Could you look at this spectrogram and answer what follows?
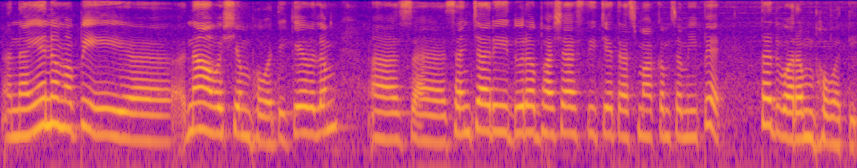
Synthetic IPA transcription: nɐjɐnɐmɐpi | naʋɐʃjɐmbʱɐʋɐt̪ikeːʋɐlɐm | sɐɲt͡ʃaːɾiːd̪uːɾɐbʱaːʃaːst̪it͡ʃeːt̪ɐsmaːkɐmsɐmiːpeː | t̪ɐd̪ʋɐɾɐmbʱɐʋɐt̪i

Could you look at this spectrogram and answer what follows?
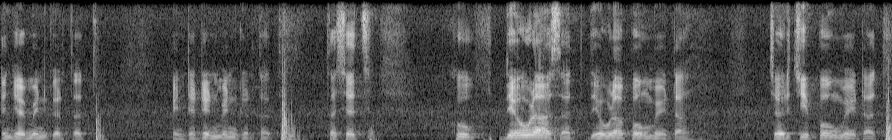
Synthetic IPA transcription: eɲd͡ʑɔjmeɳʈkəɾt̪at̪ | eɳʈəɾʈenmeɳʈ̚kəɾt̪at̪ː | əset͡s | kʰuːpd̪eʋɭãəsat̪d̪eʋɭãpəŋɡmɛɭʈ̪a | t͡ɕəɾt͡ɕipəŋɡmɛɭt̪at̪

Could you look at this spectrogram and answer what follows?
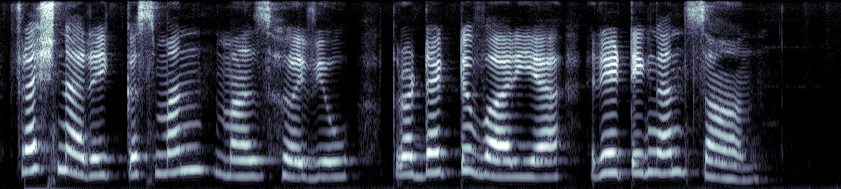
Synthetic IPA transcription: fɾeʃnɐɾikːəsmɐnmɐ̃zhəjʋjo | pɾoːɖek̚ʈʋaːɾijaɾeːʈiŋɡɐnsaːn

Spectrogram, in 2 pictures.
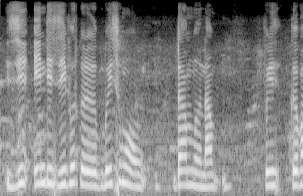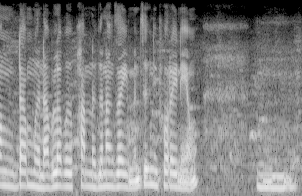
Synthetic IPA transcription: ziindizipʰɯɾkɯɾbɯjsɯmɔdamːɯna | bɯjɡɯbaŋdamːɯnabɯlabɯpʰanːɯɡɯnaŋzajimɯnzɯŋnipʰɔɾajna̰ja̰m

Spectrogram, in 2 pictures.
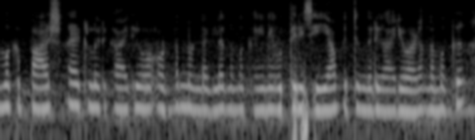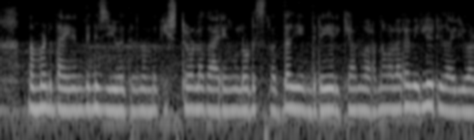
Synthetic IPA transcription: nɐmukːɨpaːʂɐnaːjiʈːuɭːo̞ɾukaːɾjɐmuɳɖenːuɳɖe̞ŋɡilnɐmukːɐŋːɐne̞ut̪ːɐɾit͡ɕːe̞jːaːmpɐtːunːo̞ɾukaːɾjɐmaːɳɨnɐmukːɨ | nɐmːuɽed̪ɐjnɐt̪̬ːinde̞d͡ʑiːʋɐt̪ilnɐmukːiʂʈɐmuɭːɐkaːɾjɐŋːɐɭo̞ːɽɨɕrɐd̪ʱːɐke̞ːnd̪ɾɐjeiɾikʲːaːenːɨpɐrɐɲːuʋɐɭɐɾeʋɐlijo̞ɾukaːɾjɐmaːɳ

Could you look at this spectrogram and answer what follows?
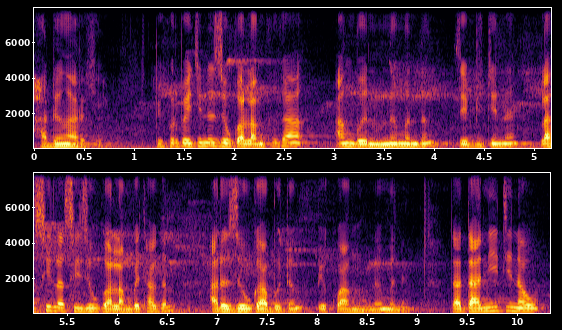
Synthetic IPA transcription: hadɯŋaɾɯkʰḛ | b̥ipʰɯɾbajdinɯzɯwɡalaŋkʰɯɡaː | ŋbɯnumnɯmɯndɯŋzebidinɯlasilasizɯwɡalaŋbajtʰaɡɯn | aɾɯzɯwɡabɯdɯŋpekʰuaŋnɯmnɯmɯnɯ | d̥adanidinaw

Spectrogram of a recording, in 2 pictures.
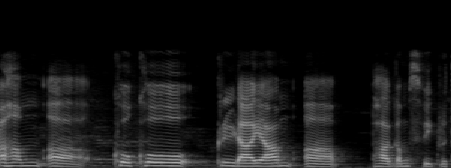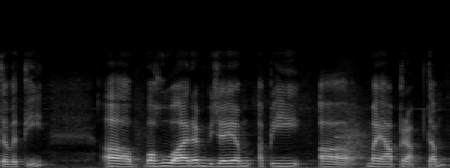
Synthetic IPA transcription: ɐɦɐm | kʰoːkʰoːkɾiːɽaːjaːm | bʱaːɡɐmsʋiːkɾut̪ɐʋɐt̪i | bɐɦuʋaːɾɐmʋid͡ʒɐjɐmɐpiː | ɐjaːpɾa̰ːp̚t̪ɐm

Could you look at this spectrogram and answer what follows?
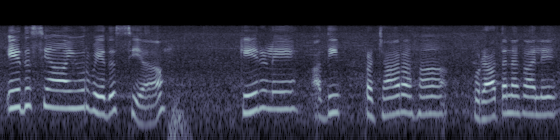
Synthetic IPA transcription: eːd̪ɐsjɐaːjuːɾʋeːd̪ɐsjɐ | keːɾɐɭeɐ̰d̪ʱi | pɾrɐt͡ʃaːɾɐɦɐ | puɾaːt̪ɐnɐkaːle

